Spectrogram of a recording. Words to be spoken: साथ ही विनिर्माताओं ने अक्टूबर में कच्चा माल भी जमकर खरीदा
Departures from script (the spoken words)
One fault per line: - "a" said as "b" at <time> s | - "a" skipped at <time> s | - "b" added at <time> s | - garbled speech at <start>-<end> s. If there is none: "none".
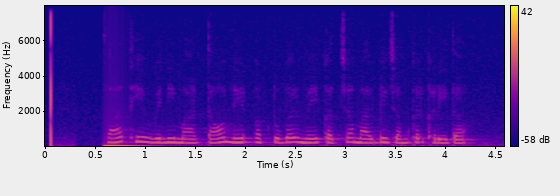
none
